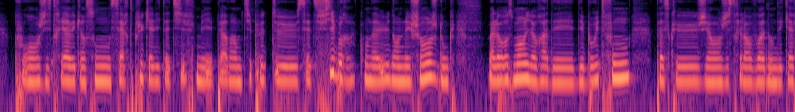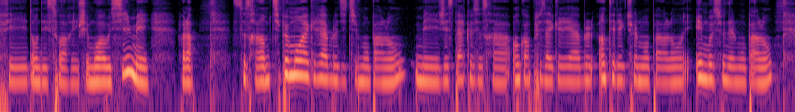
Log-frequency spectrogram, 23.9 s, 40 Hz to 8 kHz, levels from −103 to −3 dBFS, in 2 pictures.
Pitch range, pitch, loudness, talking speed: 170-185 Hz, 175 Hz, -35 LUFS, 175 wpm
